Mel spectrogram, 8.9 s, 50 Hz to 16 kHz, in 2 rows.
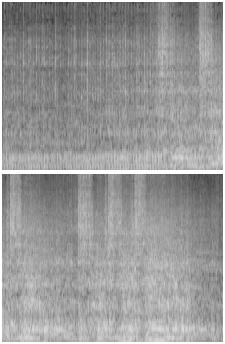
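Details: Daewoo Lanos after a swap to a 1.4L GM Family 1 engine: a sharp ticking puff with each firing pulse that gets louder and quicker with revs; exhaust manifold leak from two broken studs, still to be fixed.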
